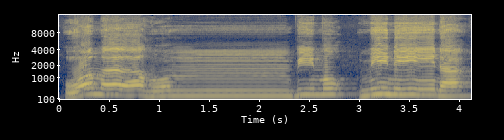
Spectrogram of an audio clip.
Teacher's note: یہاں پر دیکھیں حمزہ ساکنہ ہے اس لیے جھٹکا دے کر پڑھیں گے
